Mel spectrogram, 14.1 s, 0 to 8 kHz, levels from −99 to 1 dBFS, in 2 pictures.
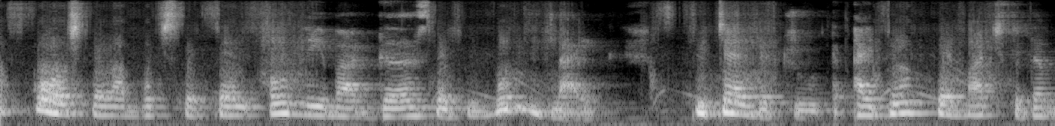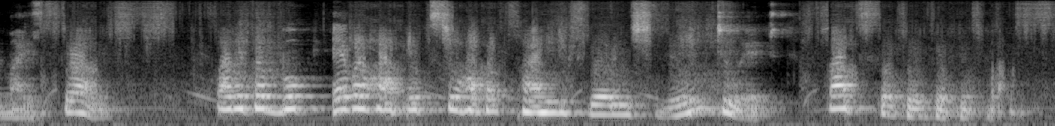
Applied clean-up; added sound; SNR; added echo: neural separator model SepFormer DNS4.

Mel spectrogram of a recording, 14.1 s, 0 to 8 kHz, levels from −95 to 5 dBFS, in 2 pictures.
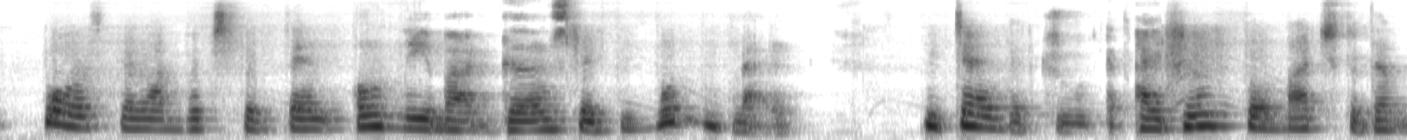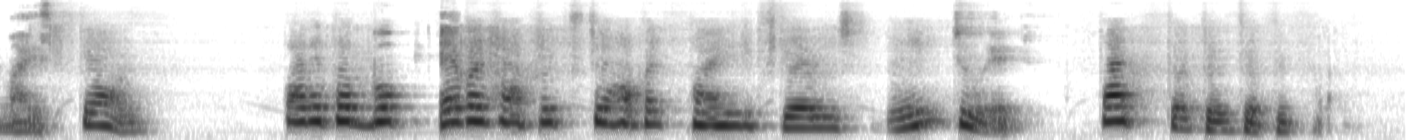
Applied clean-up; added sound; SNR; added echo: neural mask model DeepFilterNet 3.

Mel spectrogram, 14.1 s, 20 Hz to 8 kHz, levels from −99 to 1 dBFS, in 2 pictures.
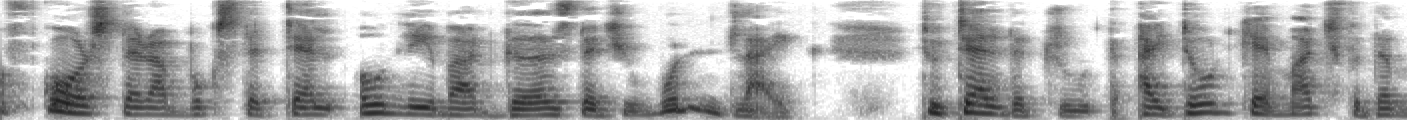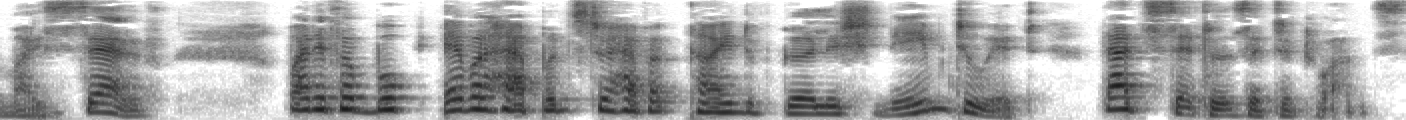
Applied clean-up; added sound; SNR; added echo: none; none; none; none.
